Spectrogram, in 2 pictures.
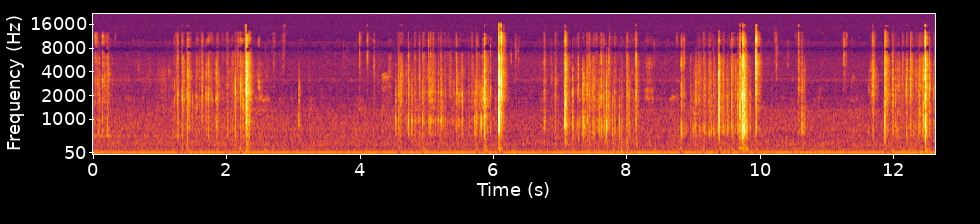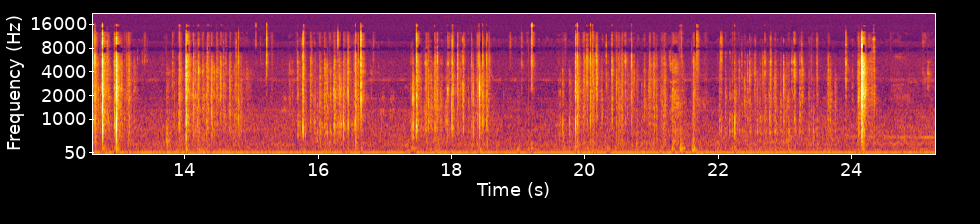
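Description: Small screws being set and driven with a screwdriver into a laptop's plastic bottom case: irregular light clicks, taps and brief scrapes, with a few sharper knocks.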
